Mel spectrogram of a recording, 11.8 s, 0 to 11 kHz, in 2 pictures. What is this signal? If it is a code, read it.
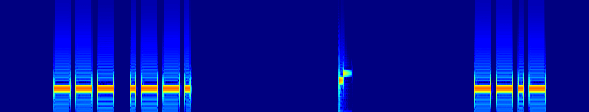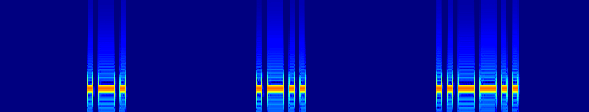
Morse code, heard as a keyed tone, about 22 wpm, spaced as for 7 wpm, 700 Hz. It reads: OP QRL?
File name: Top 90 QSO Elements - 8x Character Spacing - 22wpm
